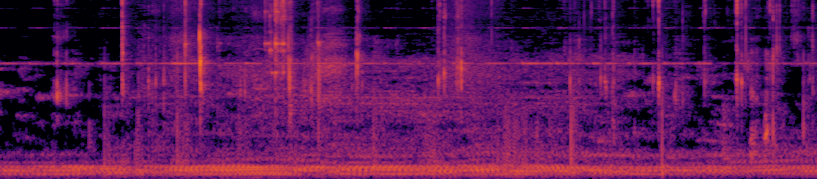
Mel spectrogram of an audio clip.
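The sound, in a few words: child chewing while eating food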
